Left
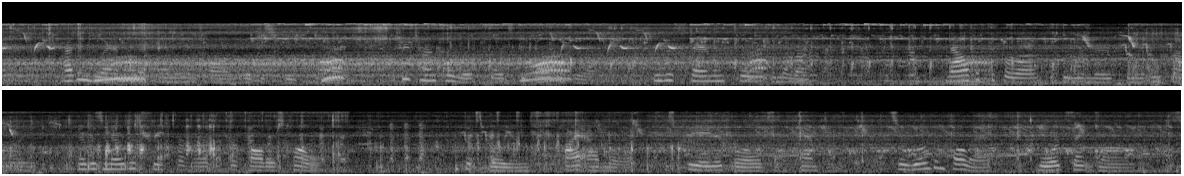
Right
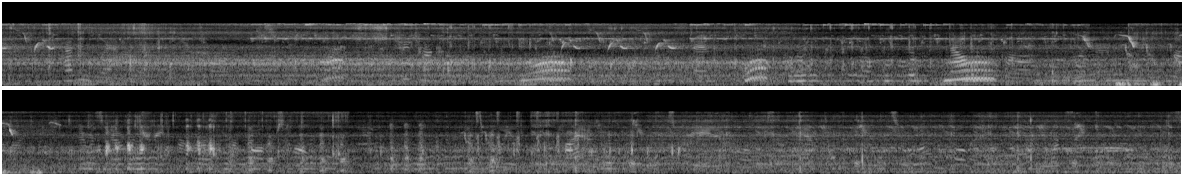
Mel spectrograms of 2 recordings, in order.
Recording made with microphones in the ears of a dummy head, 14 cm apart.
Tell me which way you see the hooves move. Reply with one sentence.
You can hear the hooves travel towards the left.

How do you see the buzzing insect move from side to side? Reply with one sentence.
You can hear the buzzing insect move from left to right.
